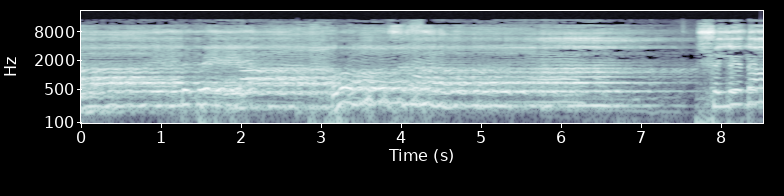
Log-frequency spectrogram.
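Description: A man's voice singing a naat through a microphone and PA, in long, wavering, drawn-out notes. The sound dips near the end and then cuts in abruptly.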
